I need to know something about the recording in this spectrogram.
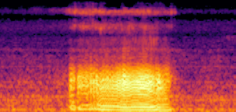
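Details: Five-year-old Maltese named Kira asleep and snoring, tired out after being chased around by another dog; a single drawn-out, buzzy rasping breath lasting under a second in a quiet room.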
